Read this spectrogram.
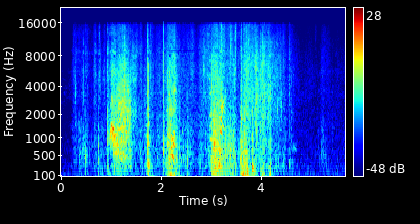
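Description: Two people scuffle and a body thuds onto the ground.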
